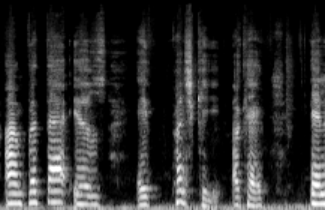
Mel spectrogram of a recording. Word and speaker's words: paczki: but that is a punch key okay and it is spelled p a c z k i but it's pronounced punch key okay and what is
